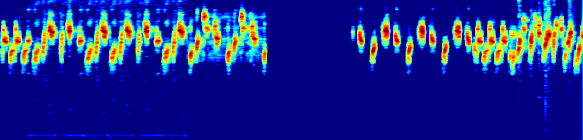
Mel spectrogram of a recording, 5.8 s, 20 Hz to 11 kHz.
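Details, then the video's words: European goldfinch song played as a training song for cage birds: rapid liquid twittering and tinkling notes in fast runs, a brief pause near the middle, then the twittering resumes and grows busier. "Chardonneret 12h Goldfinch (Training Song)"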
